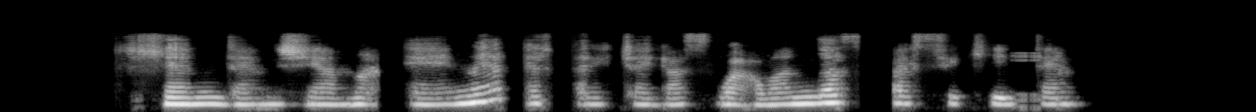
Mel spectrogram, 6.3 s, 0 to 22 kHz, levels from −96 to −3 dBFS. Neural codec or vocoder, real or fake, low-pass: codec, 24 kHz, 0.9 kbps, WavTokenizer, medium music audio release; fake; 7.2 kHz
